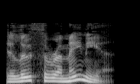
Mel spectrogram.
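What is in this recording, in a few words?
"eleutheromania", British English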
